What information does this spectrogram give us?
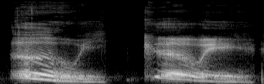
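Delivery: disgusted. Retold or imitated. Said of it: "He's disgusted".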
